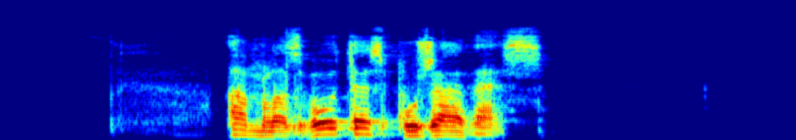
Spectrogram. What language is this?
Catalan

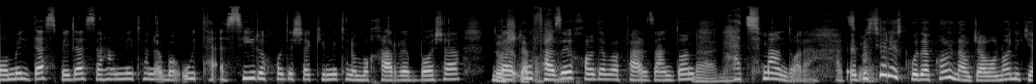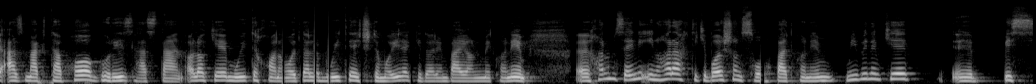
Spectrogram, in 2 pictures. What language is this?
Persian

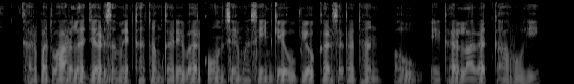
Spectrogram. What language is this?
Chhattisgarhi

